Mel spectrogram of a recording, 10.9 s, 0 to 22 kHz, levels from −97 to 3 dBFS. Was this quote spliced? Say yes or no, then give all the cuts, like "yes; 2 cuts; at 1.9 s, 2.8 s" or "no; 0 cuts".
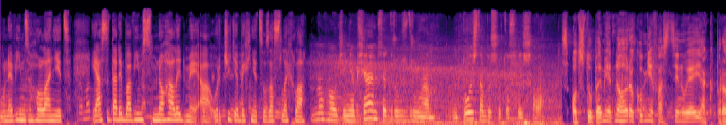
no; 0 cuts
